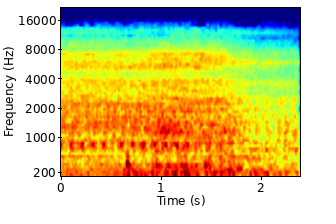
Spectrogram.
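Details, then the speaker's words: 2008 Ford Focus idling after a spark plug change that fixed an idle and driving stumble and check-engine light; even, smooth idle hum with no skipped beats or misfire pulses: normal idle, repair successful. "it's not hesitating at all as you can hear it in the exhaust she was skipping a beat and she sounds good now"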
